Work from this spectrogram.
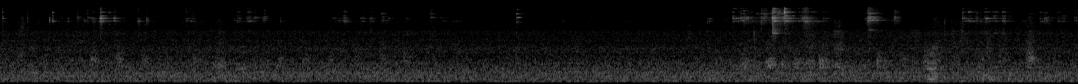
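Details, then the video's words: Tamaskan Dog at play, giving short scattered whimpers and yips, with a small cluster of sharper sounds near the end, all over a steady background hiss. "Tamaskan Play"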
